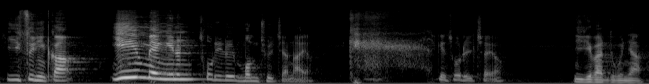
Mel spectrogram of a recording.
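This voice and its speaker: A man delivering an emphatic sermon as pastor, his voice pitched high and sharp-edged. He leans on rhetorical questions and moves between quiet passages and loud peaks. His pitch rises and falls widely. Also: slight background noise.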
